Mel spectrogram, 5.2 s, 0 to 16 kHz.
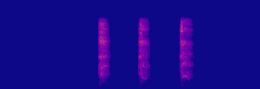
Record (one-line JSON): {"exhalation_length": "5.2 s", "exhalation_amplitude": 2548, "exhalation_signal_mean_std_ratio": 0.26, "survey_phase": "beta (2021-08-13 to 2022-03-07)", "age": "45-64", "gender": "Female", "wearing_mask": "No", "symptom_none": true, "smoker_status": "Never smoked", "respiratory_condition_asthma": false, "respiratory_condition_other": false, "recruitment_source": "REACT", "submission_delay": "2 days", "covid_test_result": "Negative", "covid_test_method": "RT-qPCR", "influenza_a_test_result": "Negative", "influenza_b_test_result": "Negative"}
